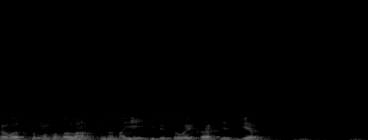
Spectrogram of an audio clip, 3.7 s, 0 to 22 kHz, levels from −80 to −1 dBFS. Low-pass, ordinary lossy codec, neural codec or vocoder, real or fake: 3.6 kHz; Opus, 32 kbps; vocoder, 22.05 kHz, 80 mel bands, Vocos; fake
